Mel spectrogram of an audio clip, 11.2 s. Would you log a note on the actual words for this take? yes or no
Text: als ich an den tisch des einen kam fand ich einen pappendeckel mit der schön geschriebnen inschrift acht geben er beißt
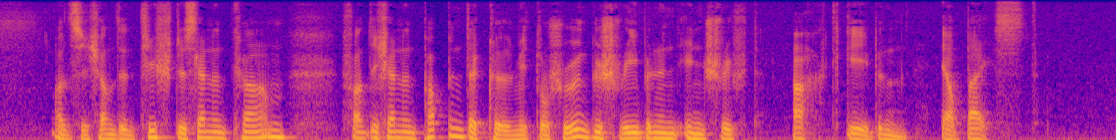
no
